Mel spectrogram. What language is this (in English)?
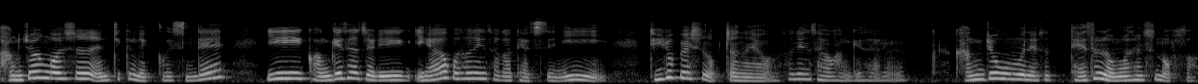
Korean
